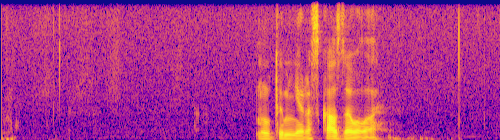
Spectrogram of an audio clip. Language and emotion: Russian, neutral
